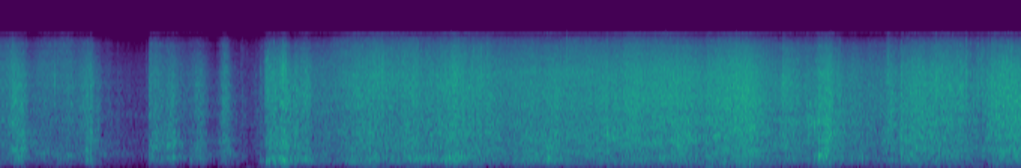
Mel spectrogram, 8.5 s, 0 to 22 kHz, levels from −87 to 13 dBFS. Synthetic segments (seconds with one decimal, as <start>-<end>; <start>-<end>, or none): 0.0-2.0; 2.5-3.0; 4.1-7.4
